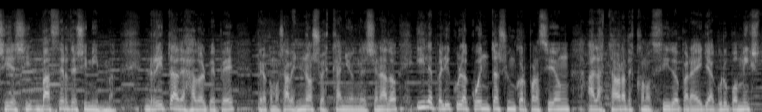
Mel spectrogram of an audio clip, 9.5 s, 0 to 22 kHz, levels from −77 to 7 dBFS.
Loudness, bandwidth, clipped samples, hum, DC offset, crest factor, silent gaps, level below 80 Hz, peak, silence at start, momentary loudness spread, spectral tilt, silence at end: -20 LUFS; 15 kHz; under 0.1%; none; under 0.1%; 12 dB; none; -38 dBFS; -8 dBFS; 0 s; 4 LU; -5.5 dB/octave; 0 s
